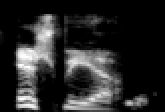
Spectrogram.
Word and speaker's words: Ishbia: You got Matt, big money, I don't know how to pronounce his last name, giving $500. How do you say it? Ishbia. Ishbia is giving out $500 for every football player on that team, and that matters.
